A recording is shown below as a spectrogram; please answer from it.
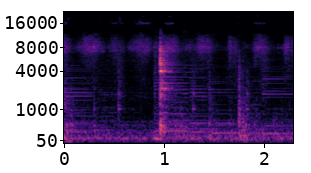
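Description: A spoon stirs vegan blueberry lemon scone dough in a bowl, producing a few soft scrapes and one clear clink against the bowl, close and fairly quiet.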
